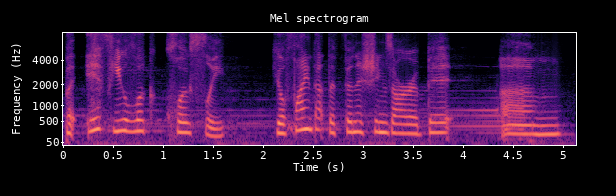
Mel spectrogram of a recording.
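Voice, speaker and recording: A gentle young female painter from a video game, her voice high and soft. She speaks haltingly and earnestly, with a quiet resolve underneath, over clearly audible music. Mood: careful, thoughtful. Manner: hesitant, soft-spoken, halting. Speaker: game character.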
